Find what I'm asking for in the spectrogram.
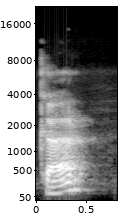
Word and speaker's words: cœur: Yes, like the you know, a very common word, the word for heart, cœur, that is not a silent R. You do pronounce it.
